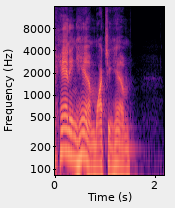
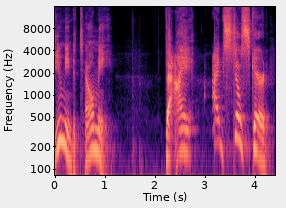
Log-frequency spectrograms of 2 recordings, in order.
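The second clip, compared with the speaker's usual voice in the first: high, emphatic disbelief, imitating him; mock indignation; 8 semitones higher, 4 dB louder, slower than usual. Grown son mad that he's still scared, mock indignant. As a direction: act out an affronted son, stretching the end. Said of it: "then he gets mad".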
